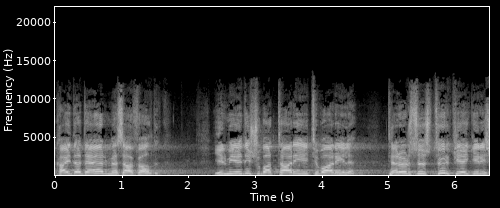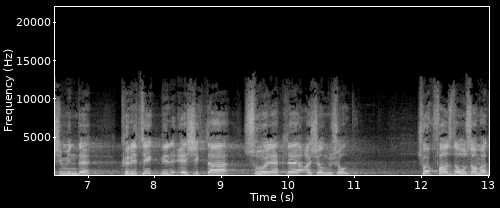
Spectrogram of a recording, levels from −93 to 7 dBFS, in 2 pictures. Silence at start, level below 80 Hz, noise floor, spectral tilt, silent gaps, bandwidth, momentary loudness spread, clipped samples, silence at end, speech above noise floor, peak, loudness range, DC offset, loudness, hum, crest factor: 0 s; -66 dBFS; -49 dBFS; -2 dB/octave; none; 13 kHz; 8 LU; under 0.1%; 0 s; 30 dB; -2 dBFS; 2 LU; under 0.1%; -18 LUFS; none; 18 dB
